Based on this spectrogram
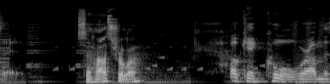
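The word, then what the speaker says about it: Sahasrahla: what's this old man's name how do you pronounce it sahasrara okay cool we're on the same page it's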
